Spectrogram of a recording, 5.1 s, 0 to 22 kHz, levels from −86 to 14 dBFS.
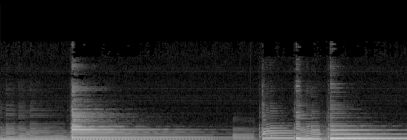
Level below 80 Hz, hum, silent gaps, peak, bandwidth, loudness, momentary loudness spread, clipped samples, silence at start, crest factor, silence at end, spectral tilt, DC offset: -60 dBFS; none; none; -4 dBFS; 12.5 kHz; -20 LUFS; 18 LU; under 0.1%; 0 s; 18 dB; 0 s; -5 dB/octave; under 0.1%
